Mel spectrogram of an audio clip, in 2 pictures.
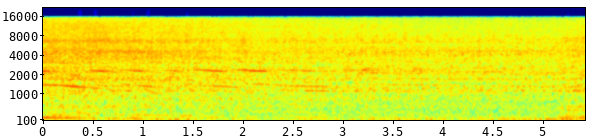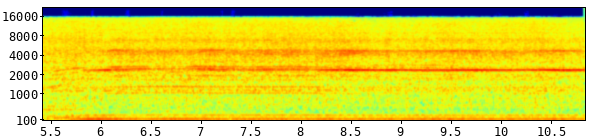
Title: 1999 Ford Mustang 3.8L V6 Squeal sound from engine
